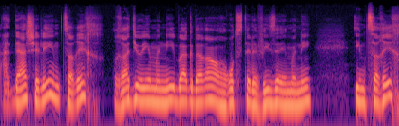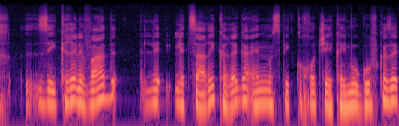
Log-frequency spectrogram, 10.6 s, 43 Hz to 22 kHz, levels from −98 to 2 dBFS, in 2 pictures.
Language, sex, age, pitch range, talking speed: Hebrew, male, 20-39, 115-140 Hz, 135 wpm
